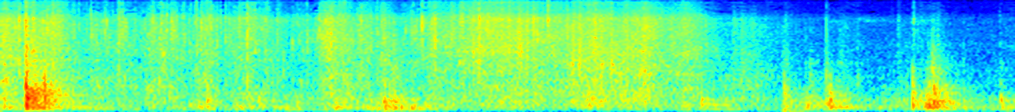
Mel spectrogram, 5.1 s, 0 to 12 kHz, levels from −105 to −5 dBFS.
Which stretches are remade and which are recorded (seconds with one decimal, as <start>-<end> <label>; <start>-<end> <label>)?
0.0-2.2 recorded; 2.2-3.5 remade; 3.5-5.1 recorded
